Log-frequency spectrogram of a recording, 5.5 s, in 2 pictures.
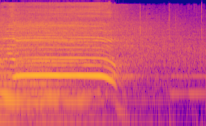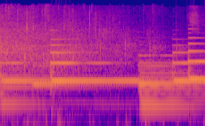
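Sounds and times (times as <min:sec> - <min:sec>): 
audience applause: 0:00.0 - 0:05.0.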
